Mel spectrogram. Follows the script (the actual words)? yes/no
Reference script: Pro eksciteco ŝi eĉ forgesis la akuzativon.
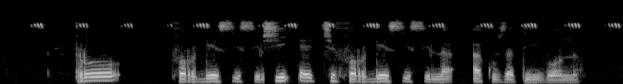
no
